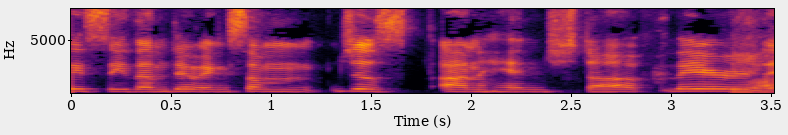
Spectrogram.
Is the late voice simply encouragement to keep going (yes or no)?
no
